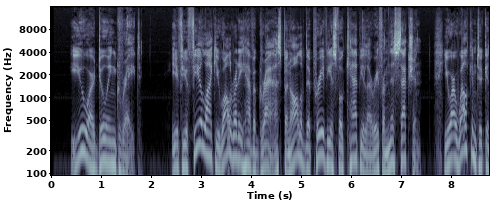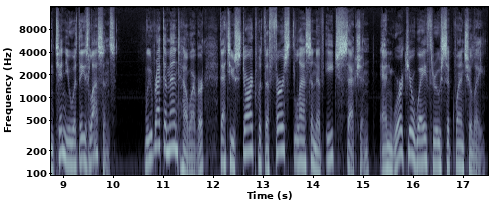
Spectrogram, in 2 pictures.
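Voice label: you Are Doing Great If You Feel Like You Already, male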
